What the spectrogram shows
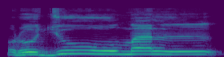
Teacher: লিশায়াতিন এখানে দেখেন এদগমের অক্ষরের উপরে কি আছে তাজদিদ আছে এখানে গুন্না হবে না কিন্তু মিলিয়ে পড়তে হবে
